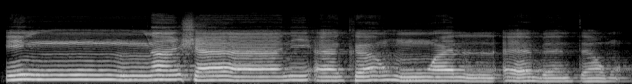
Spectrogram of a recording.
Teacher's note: Nun yang bertasydid maka dibaca dengung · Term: gunnah musyaddadah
